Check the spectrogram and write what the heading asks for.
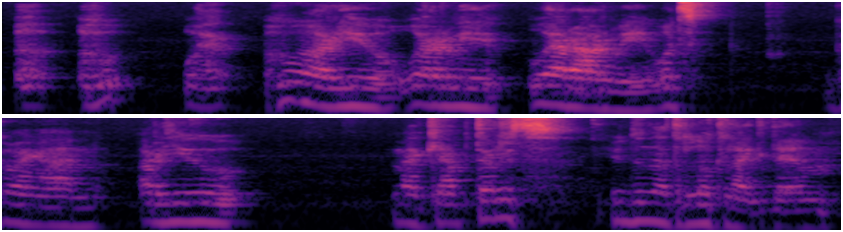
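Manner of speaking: put-on a light Russian accent, a dazed prisoner waking up; lightly voiced Russian prisoner, bewildered and questioning. Freed prisoner wakes and questions the adventurers, in a light Russian accent. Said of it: "I don't know why he's Russian".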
